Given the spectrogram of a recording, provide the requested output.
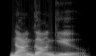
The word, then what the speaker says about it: Nangong Yu: So that is how you pronounce her name. I wasn't crazy. It was like Nangong Yu. I got it.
